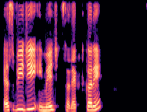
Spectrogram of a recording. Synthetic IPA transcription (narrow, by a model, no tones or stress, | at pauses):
ɛsbid͡ʒiːʔɪmeːd͡ʒsɛlekʈkɐɾẽː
